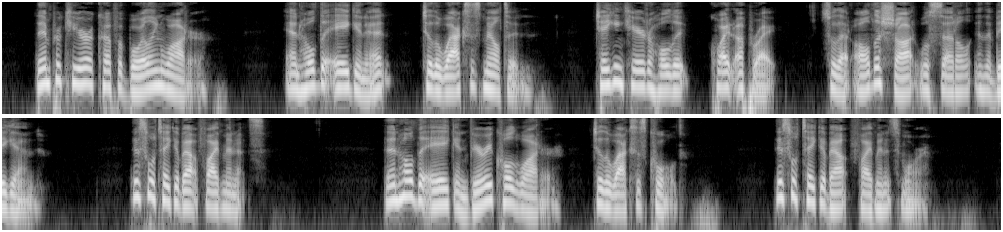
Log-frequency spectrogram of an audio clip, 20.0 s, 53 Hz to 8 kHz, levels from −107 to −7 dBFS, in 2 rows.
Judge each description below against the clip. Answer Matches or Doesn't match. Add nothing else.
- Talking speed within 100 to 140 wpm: Doesn't match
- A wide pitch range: Doesn't match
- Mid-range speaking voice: Matches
